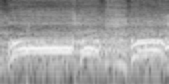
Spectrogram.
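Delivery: high frantic yelps of fright; panicked screams. Retold or imitated. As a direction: shriek like a car just missed you. Near miss by a car, screaming.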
